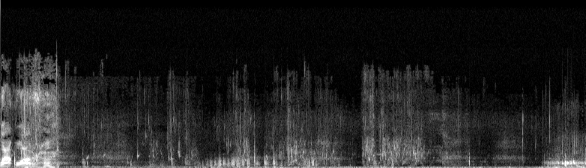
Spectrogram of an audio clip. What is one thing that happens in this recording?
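Water laps softly at the waterline of a small boat.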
